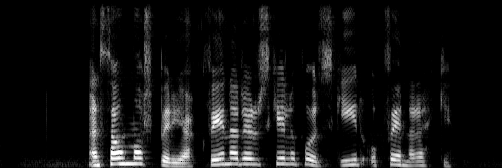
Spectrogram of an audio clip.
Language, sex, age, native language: Icelandic, female, 40-49, Icelandic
